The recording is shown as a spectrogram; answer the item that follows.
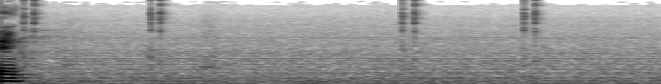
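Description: Three faint, sharp computer mouse clicks, spaced apart, over low room tone.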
